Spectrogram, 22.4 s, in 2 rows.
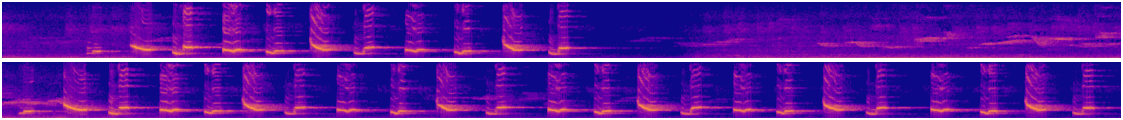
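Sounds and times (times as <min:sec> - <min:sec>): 
straw-headed bulbul song: 0:00.0 - 0:22.3.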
